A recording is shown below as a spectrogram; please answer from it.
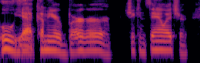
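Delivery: put-on lazy, bitchy voice. Acting out the inner voice that says to stay in bed: voicing the inner bitch voice. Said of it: "'Cause that bitch voice is like".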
